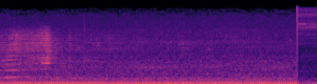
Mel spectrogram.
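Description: Ford Mustang's engine idling, heard from inside the cabin: a steady low rumble with an even beat. It cuts off suddenly shortly before the end.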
